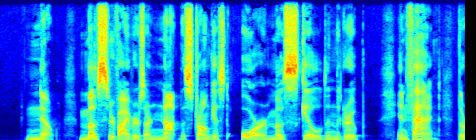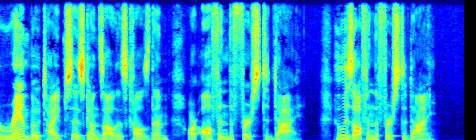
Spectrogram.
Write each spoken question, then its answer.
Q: Who is often the first to die?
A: The Rambo types are often the first to die.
